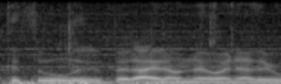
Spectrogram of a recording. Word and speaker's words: Cthulhu: And so finally, in a letter of 1934, he tells a colleague, well, it's really meant to be 2 syllables. You're supposed to put your tongue at the roof of your mouth and cough it out like Cthulhu.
